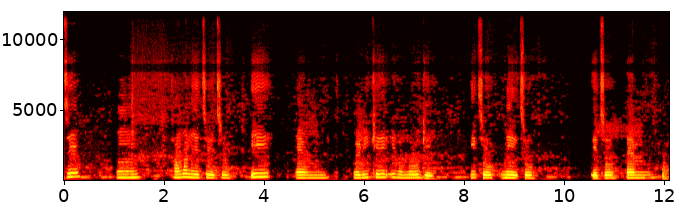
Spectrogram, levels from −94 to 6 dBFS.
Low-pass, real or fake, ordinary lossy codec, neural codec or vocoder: none; real; none; none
